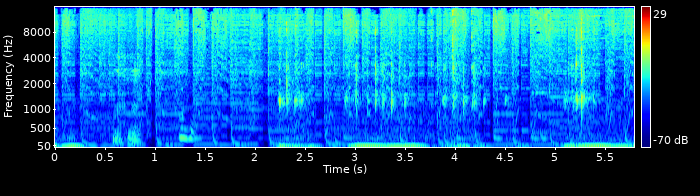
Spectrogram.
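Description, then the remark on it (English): Rapid, irregular clacking of keys on a computer keyboard, fairly loud, with a steady murmur of background sound beneath the typing. “Oh, why am I typing that?”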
